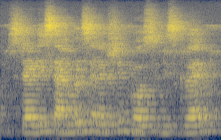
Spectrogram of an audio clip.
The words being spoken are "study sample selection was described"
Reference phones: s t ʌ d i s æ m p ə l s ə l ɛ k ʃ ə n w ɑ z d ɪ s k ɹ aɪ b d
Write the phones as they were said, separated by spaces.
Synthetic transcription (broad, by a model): s t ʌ d i s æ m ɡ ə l s ə l ɛ k ʃ ə n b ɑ s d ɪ s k ɹ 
